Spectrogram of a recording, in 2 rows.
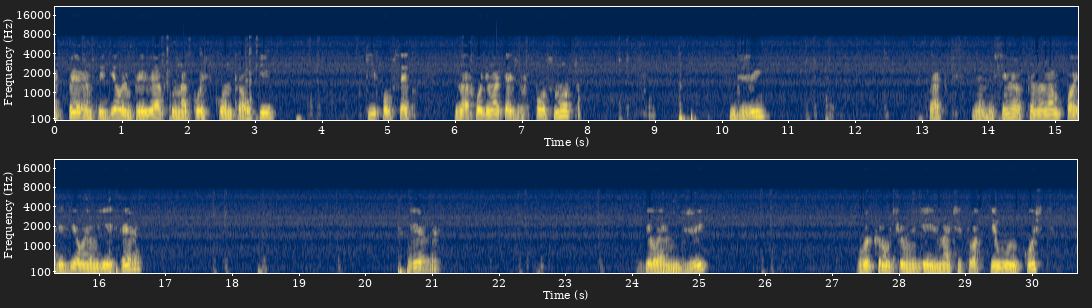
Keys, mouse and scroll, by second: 0.4 click, 1.4 shift+click, 2.8 ctrl+p, 6.2 click, 8.4 click, 9.4 g, 11.6-12.4 middle drag, 13.0-13.5 middle drag, 14.2 KP_7, 16.2 r, 17.8 click, 18.5 middle click, 20.5 r, 22.4 click, 22.7 middle click, 24.5 g, 27.7 middle click, 28.2 click, 29.5 KP_7.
